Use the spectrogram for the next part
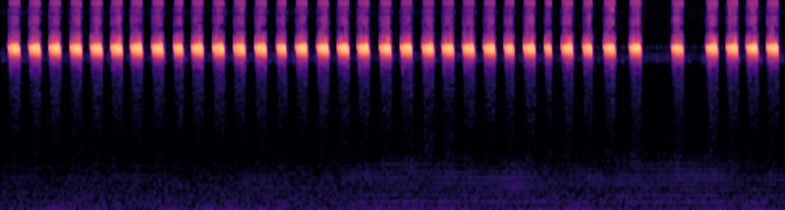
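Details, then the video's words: Steady high chirping of a wild cricket, quick pulses around three and a half per second, briefly faltering and stopping for a moment near the end before continuing, over a soft low background murmur. "SUARA JANGKRIK LANGSUNG DARI ALAM BEBAS"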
